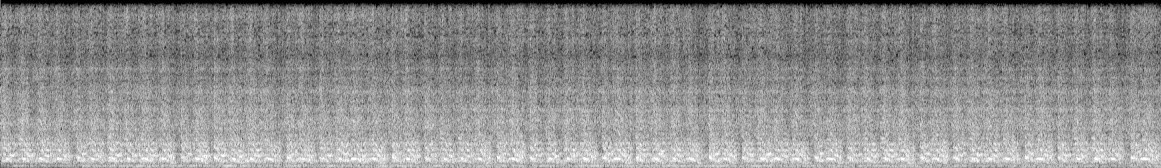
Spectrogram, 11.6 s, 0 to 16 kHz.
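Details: 12-valve Cummins diesel after nine years sitting, fuel shutoff valve pushed up by hand: catches and settles into a steady even clatter with no misses; runs good, injection pump seems a little sticky.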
